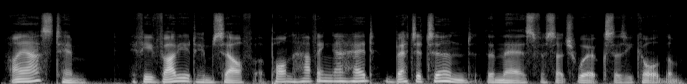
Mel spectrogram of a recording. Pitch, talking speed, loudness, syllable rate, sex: 110 Hz, 190 wpm, -21 LUFS, 4.9 syllables/s, male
